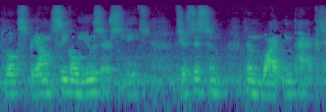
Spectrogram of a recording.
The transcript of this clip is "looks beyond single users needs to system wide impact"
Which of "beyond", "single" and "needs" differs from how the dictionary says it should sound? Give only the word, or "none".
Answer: needs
